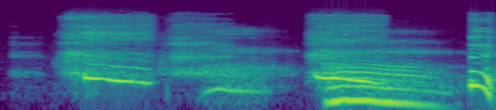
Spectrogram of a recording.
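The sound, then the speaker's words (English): Heavy, exaggerated breathing into the microphone: four loud, rasping breaths in quick succession, some with a voiced, groaning edge, and no speech. “If we keep breathing on our audience like that, they will stay.”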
